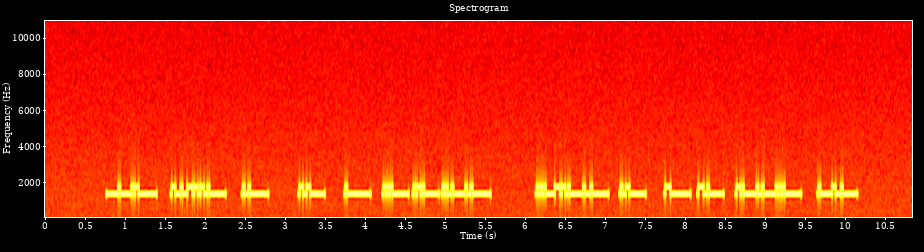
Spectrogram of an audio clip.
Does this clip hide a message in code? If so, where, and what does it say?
Yes: TTY/TDD text telephone tones (45.45 baud Baudot) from 0.8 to 10.1 s, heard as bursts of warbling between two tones, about 400 Hz shift, 1600 Hz centre. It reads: BC P8YDF6 QWMNG6C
